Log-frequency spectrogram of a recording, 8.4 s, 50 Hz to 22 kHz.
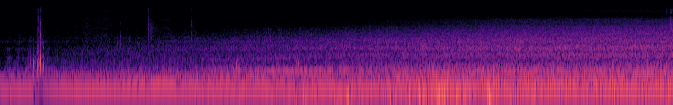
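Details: Antique Emerson desk fan (model 2650-B or 2260-H), small motor, bearings oiled, started from zero to high: smooth, steady low motor hum and even whir, no ticking, rubbing or scraping; healthy.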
